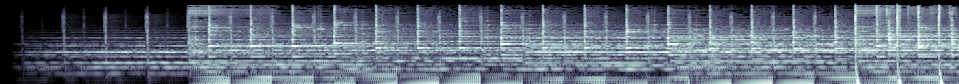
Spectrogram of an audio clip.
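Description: Instrumental music only: after a quiet opening, plucked, ringing notes over a steady pulsing bass beat, with no animal sounds.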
